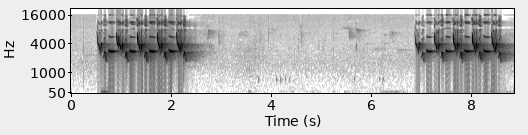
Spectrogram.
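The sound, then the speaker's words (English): A Carolina wren sings two loud bouts of rapid, repeated bright phrases, each lasting about two seconds, separated by a long stretch of silence. “That's the very loud broadcast of the Carolina wren.”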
